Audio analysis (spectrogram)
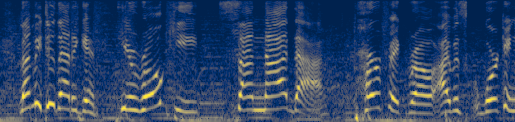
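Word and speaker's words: Hiroyuki Sanada: best dressed star of the night and also hroi s Sanada let me do that again hiroi Sanada perfect bro I was working on the pronunciation but he kept it clean and Classic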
